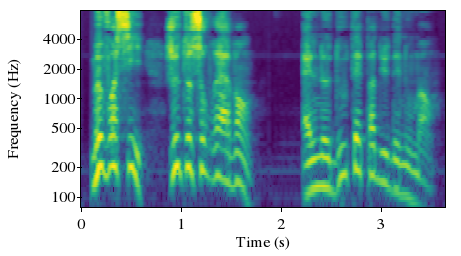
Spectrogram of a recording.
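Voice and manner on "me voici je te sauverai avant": high, loud answering call; urgent promise. A narrator's reading. Mother rushing to save her son, urgent call. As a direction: call back that rescue is coming.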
